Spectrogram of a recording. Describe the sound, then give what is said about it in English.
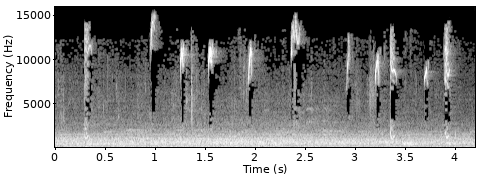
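Mexican free-tailed bats, a colony of 10,000 to 20,000, squeak and chirp under a bridge about 20 miles south of Sacramento, California, in quick, very high-pitched bursts. A dozen or so sharp calls are scattered irregularly over a steady low rumble of traffic from cars overhead. “If you can tune out the cars overhead and listen very carefully, you can hear the squeaks and chirps.”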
